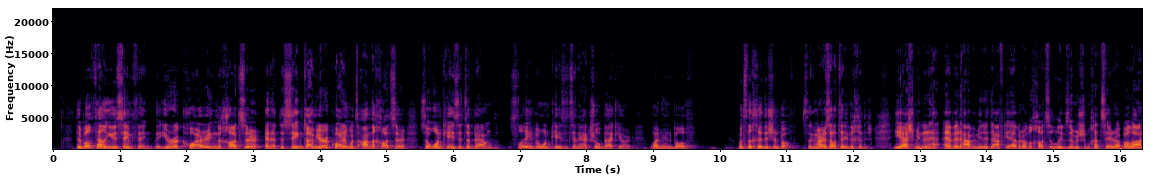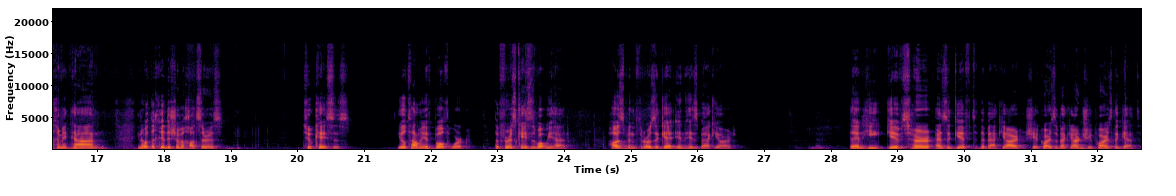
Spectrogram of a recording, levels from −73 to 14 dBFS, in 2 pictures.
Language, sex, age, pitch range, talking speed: English, male, 30-49, 115-150 Hz, 185 wpm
